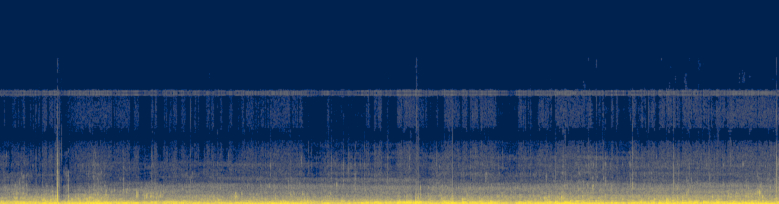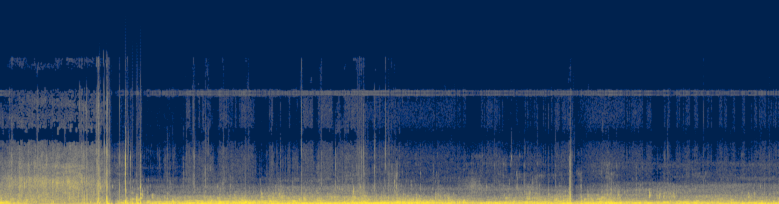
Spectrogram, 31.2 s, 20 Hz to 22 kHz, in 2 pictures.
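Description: Muffled underwater rumbling and gurgling of water around the camera, mixed with the bubbling of divers' exhaled scuba regulator air. About 16 s in, the camera breaks the surface for a couple of seconds and the sound turns to a brighter open-air splash and hiss, with a few sharp knocks, before going back under.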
